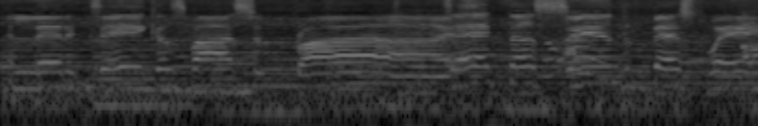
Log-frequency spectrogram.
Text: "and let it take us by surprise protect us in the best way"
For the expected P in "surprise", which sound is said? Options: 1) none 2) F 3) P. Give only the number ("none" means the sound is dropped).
1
